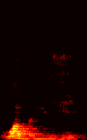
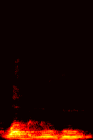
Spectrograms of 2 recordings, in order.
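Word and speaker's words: وابنِهِ: atf pun ikut jer wabnihi bacanya maruulin wabnihi bukan wabnuhu kalau wabnuhu salah karena yang setelah huruf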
